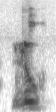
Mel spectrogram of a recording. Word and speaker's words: loup: We call it loup, and loup is spelled that way. It's spelled L-O-U-P, but the P is not pronounced, loup.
